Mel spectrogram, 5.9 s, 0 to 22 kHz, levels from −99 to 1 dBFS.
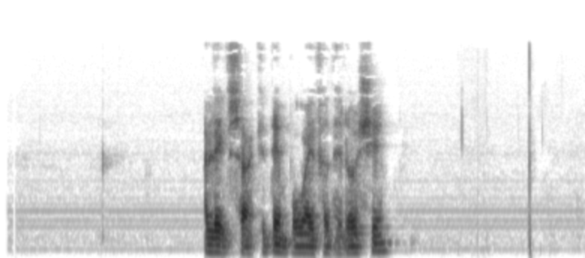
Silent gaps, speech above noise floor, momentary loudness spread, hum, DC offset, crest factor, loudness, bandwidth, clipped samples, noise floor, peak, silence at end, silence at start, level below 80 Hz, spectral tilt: none; 45 dB; 22 LU; none; under 0.1%; 22 dB; -22 LUFS; 11.5 kHz; under 0.1%; -66 dBFS; -4 dBFS; 1.95 s; 2.05 s; -60 dBFS; -5 dB/octave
